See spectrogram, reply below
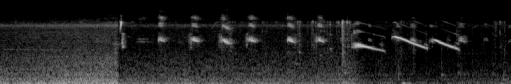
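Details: Green-winged saltator (trinca-ferro) in the wild, used to warm up a cold caged bird: a run of short sharp chips repeated about every third of a second, then three loud whistled notes sliding downward, over a steady high hiss.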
